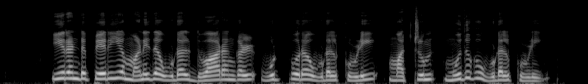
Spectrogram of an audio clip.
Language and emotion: Tamil, neutral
